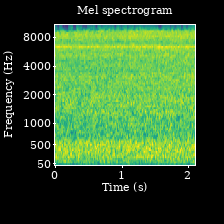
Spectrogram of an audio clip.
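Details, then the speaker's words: Orifice-tube AC system with thermal viscous fan clutch, engine running hot: steady even rushing roar of air, no rubbing or knocking, as the fan clutch engages and low-side pressure drops. "so that's the fan engaging because of the fluid flow just like in a automatic transmission"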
